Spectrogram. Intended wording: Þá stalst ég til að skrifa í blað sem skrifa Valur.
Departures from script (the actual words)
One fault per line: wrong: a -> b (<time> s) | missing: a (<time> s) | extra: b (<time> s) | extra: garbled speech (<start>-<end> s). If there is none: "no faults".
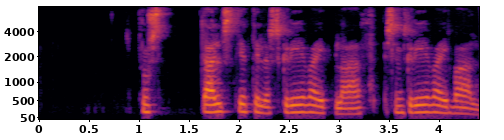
no faults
